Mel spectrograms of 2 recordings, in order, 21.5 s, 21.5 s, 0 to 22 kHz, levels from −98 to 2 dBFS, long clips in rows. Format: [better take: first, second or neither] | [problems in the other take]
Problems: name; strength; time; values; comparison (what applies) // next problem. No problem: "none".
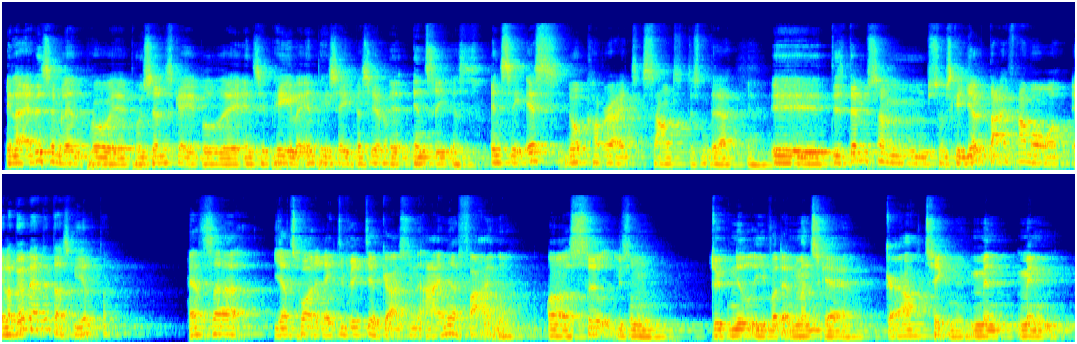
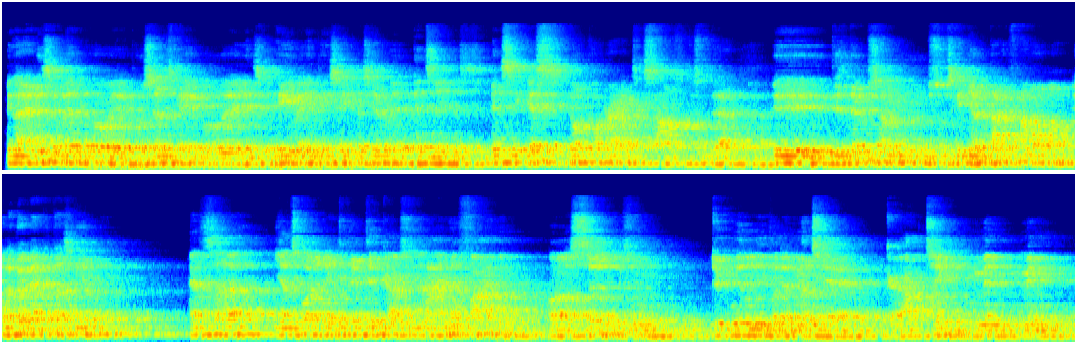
first | room echo; strong; dies away in 2.4 s; slight in the first // off-mic speech; far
